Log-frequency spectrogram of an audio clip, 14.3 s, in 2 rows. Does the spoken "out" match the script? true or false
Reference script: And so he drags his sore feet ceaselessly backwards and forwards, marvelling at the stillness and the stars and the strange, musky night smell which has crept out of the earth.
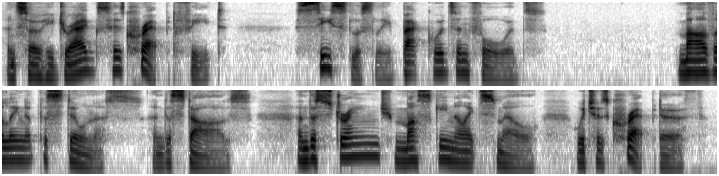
false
